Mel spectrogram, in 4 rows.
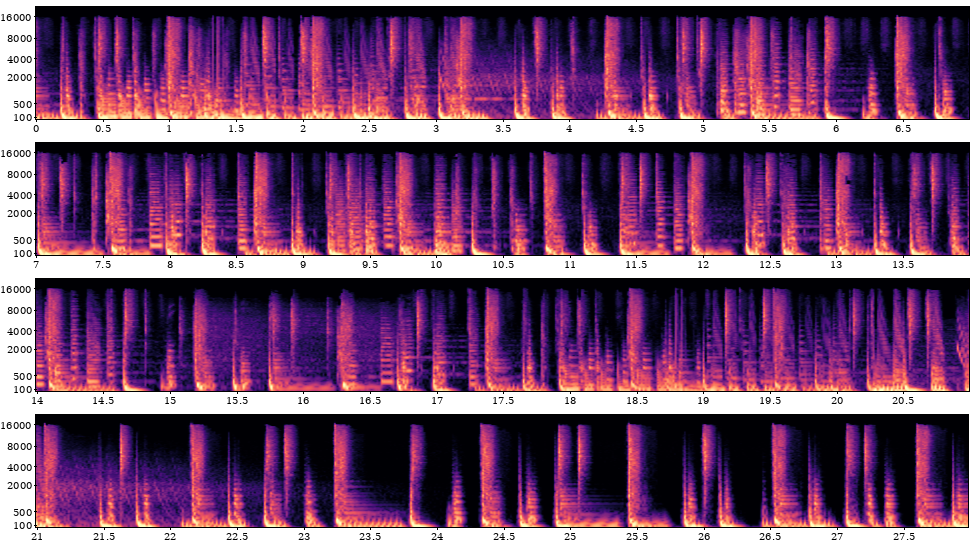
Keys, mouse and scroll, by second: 0.8 click, 5.8 click, 8.9 click, 11.5 ctrl+c, 12.2 click, 14.0 ctrl+v, 15.3-17.4 drag, 19.8 click, 24.1 ctrl+alt+Home, 26.4 click.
